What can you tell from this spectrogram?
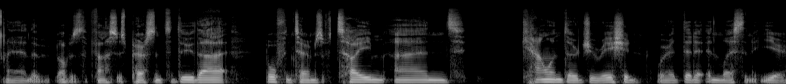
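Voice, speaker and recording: With a British accent, a man speaks at a moderate pace in a fairly low, monotone, flat voice, in a very clean recording with a silent background and a dry, close sound with no echo. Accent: non-Australian, UK. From Scotland. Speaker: marathon swimmer. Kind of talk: podcast interview.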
